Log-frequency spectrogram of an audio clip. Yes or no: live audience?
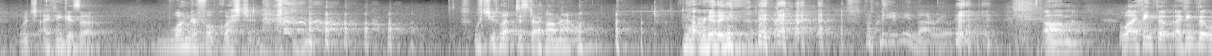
yes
